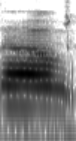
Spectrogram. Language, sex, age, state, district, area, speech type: Kashmiri, female, 18-30, Jammu and Kashmir, Kupwara, urban, spontaneous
